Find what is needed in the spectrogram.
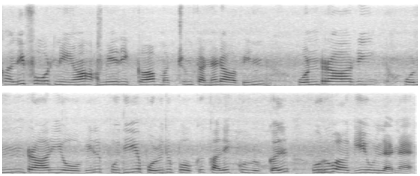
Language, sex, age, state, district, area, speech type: Tamil, female, 30-45, Tamil Nadu, Tiruvallur, urban, read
